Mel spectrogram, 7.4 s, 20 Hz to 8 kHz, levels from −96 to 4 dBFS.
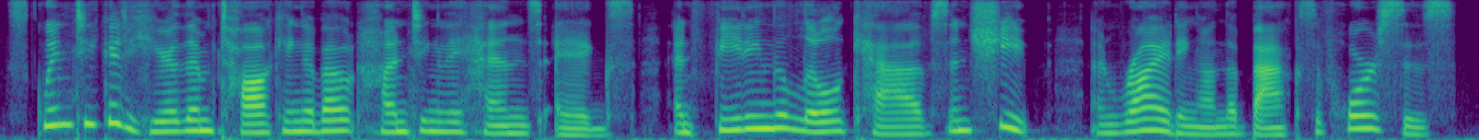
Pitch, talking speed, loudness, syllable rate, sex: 210 Hz, 195 wpm, -18 LUFS, 4.9 syllables/s, female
